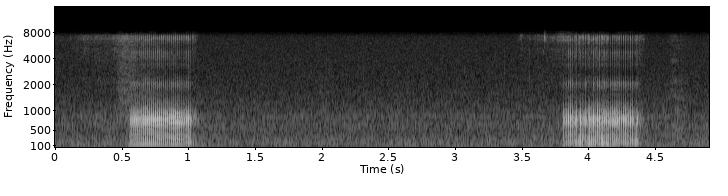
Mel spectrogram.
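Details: Sleeping female Shih Tzu gives two drawn-out, buzzy, nasal snores about three seconds apart, with near silence between them.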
